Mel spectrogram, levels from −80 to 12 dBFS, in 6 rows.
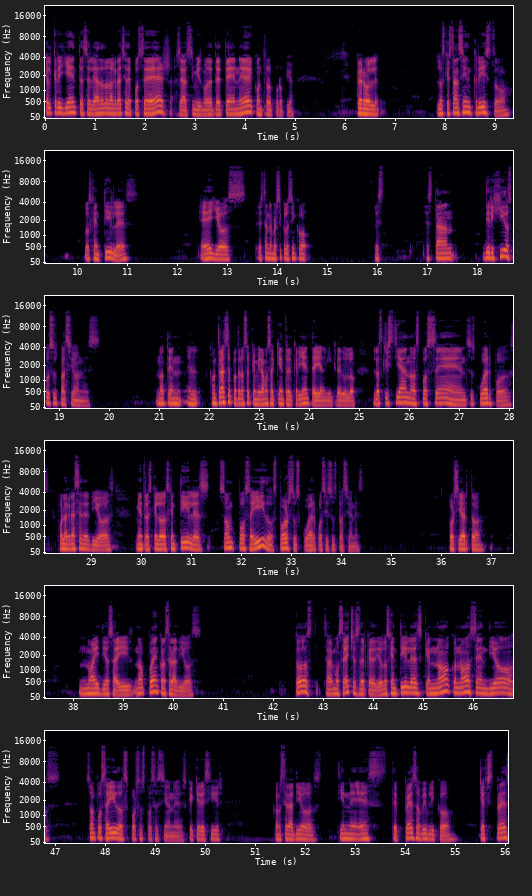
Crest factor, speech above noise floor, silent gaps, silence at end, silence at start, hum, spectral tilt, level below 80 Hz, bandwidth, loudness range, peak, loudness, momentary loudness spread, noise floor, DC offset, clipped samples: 22 dB; 44 dB; none; 0 s; 0 s; none; -5.5 dB/octave; -64 dBFS; 14 kHz; 6 LU; -4 dBFS; -25 LUFS; 12 LU; -68 dBFS; under 0.1%; under 0.1%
